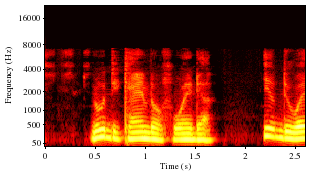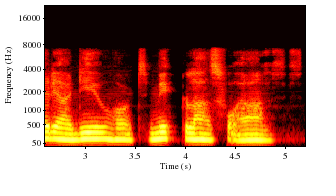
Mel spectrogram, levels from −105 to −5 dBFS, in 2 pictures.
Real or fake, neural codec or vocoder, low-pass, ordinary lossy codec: fake; codec, 16 kHz, 1 kbps, FunCodec, trained on LibriTTS, 50 frames a second; 7.2 kHz; none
